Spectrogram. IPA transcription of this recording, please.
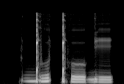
ɡ͡ǃ u˥ ǃʰ uː˧ ɠ i˧

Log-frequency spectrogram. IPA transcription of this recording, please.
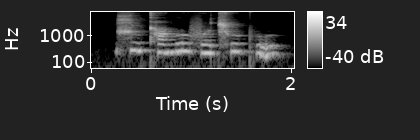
ɕ y˧˥ kʰ ɑ˧˥ ŋ l u˥˩ f ɤ˧˥ ʈ͡ʂʰ u˥ pʰ ṵ˨˩˦

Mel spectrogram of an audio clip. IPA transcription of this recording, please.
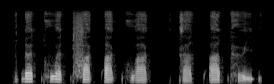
ɗ ə˦˥ t̚ h w ə˦˥ t̚ f a˦˥ k̚ ʔ a˦˥ k̚ h w a˦˥ k̚ | k a˨˩ t̚ ʔ a˦˥ t̚ h ɨ̰˧˨ j ʔ

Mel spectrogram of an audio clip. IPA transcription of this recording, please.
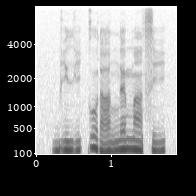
b i˨ j i˨˦ k o˦˨ ɾ a˨˦ n ɛ˦ m ã˦˨ s i˧

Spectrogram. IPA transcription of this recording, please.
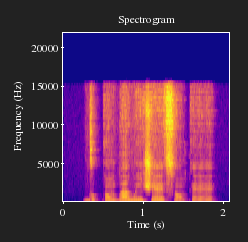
ɡ o˧ k ɔ̃˧ b a˨ w ĩ˨˦ ʃ ɛ̃˦˨ s ɔ̃˨ k ɛ̃˨

